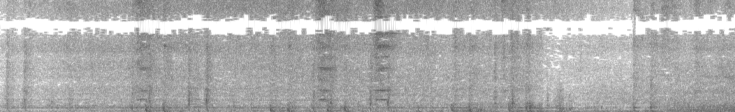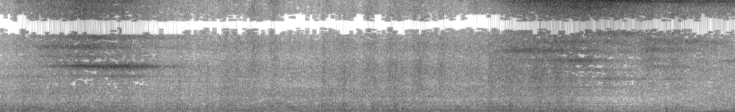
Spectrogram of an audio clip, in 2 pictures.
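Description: A diesel High Speed Train passes close below, its power car's engine running loud, followed by the coaches rattling over the track. The sound swells about halfway through as the power car goes underneath, and a thin high wheel squeal joins in near the end.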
